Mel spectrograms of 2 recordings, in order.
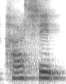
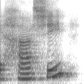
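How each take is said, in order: First: "hashi" in Japanese pitch accent meaning edge; pitch accent demo. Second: "hashi" in Japanese pitch accent meaning bridge; pitch accent demo. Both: Shown as a demonstration. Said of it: "depending on the pitch I create".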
